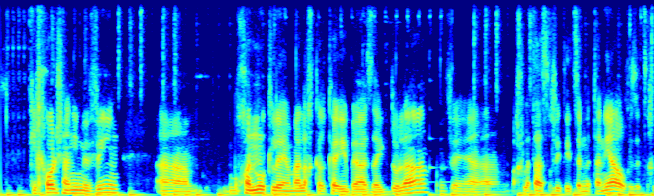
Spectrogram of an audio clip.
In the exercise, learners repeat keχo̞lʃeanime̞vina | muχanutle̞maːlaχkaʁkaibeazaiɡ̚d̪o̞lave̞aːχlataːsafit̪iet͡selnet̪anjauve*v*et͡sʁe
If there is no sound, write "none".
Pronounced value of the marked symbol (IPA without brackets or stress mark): z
